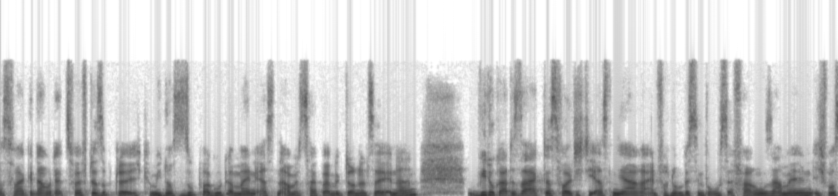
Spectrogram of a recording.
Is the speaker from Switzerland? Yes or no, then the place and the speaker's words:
no; Duisburg, North Rhine-Westphalia, Germany; ich bin ja ein Kind des Ruhrgebiets, bin in Duisburg geboren und aufgewachsen.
